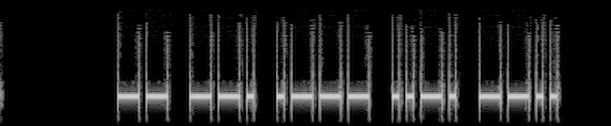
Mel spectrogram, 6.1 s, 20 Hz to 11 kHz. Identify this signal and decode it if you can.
Morse code, heard as a keyed tone, about 17 wpm, 800 Hz. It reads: MGJFZ
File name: CW / DET / 1 9 1500C S C 16wpm 2909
